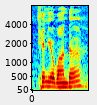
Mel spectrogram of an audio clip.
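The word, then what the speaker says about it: Kinyarwanda: exchanging notes and that is that uh it's pronounced kenyawanda the language yes in Rwanda is is not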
